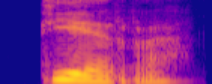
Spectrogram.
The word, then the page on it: t: Spanish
